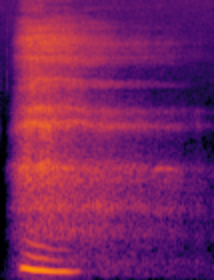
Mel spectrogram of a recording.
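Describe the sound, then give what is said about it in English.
A deep breath let out as a long, voiced sigh during a guided relaxation exercise: one strong exhale that starts loud and fades slowly over about two seconds. “take a beautiful inhale in. And then an exhale out.”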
